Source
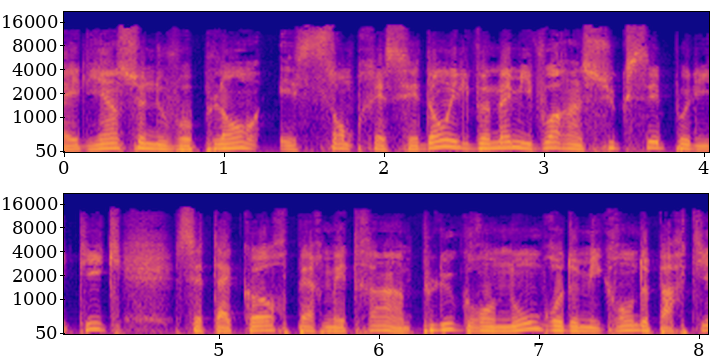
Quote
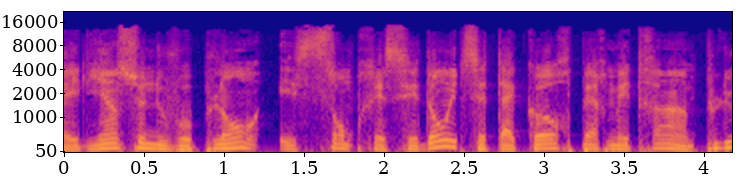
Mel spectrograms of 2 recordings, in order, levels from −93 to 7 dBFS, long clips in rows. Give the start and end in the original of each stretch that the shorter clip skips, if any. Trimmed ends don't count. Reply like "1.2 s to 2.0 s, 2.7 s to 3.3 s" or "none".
2.4 s to 4.7 s

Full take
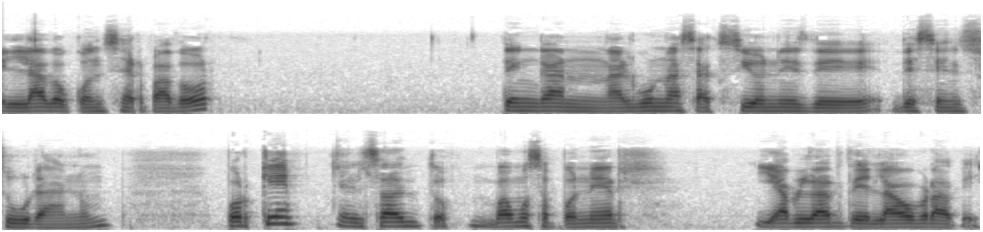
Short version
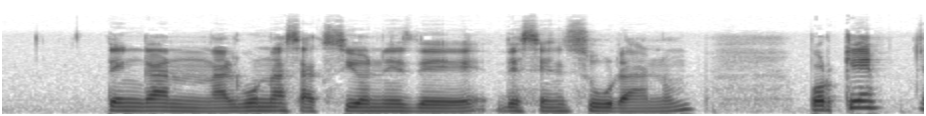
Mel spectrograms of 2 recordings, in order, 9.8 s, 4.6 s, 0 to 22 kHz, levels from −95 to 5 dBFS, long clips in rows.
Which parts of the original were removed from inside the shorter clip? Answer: none

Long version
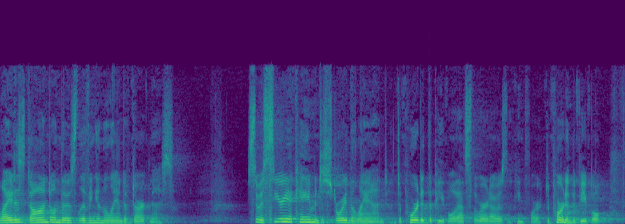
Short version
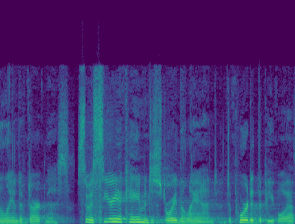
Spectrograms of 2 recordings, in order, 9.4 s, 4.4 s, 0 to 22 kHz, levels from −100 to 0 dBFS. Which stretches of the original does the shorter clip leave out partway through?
2.7 s to 3.7 s

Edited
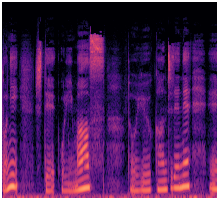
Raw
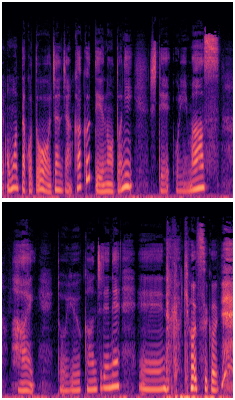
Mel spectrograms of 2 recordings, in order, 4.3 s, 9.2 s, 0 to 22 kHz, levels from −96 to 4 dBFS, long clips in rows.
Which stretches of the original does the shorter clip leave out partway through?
4.8 s to 5.7 s

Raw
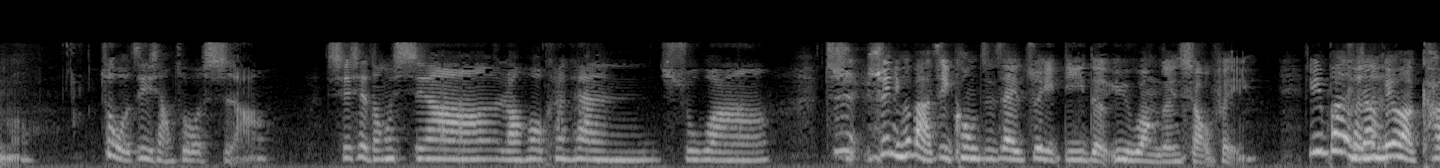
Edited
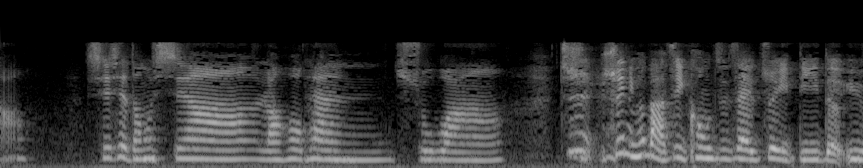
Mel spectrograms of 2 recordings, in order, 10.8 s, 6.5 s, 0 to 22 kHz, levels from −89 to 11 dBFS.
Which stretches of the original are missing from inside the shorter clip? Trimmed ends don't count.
4.1 s to 4.3 s

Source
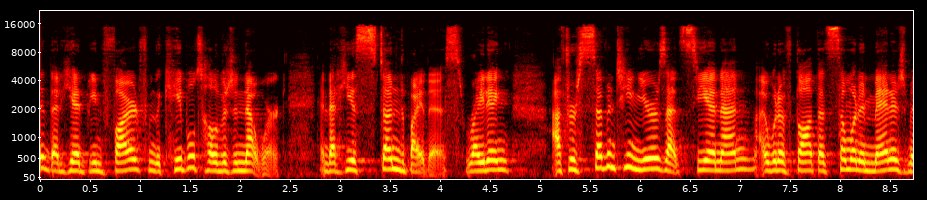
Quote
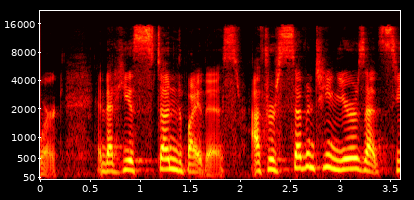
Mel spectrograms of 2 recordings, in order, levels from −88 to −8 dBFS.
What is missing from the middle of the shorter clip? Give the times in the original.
4.2 s to 5.0 s

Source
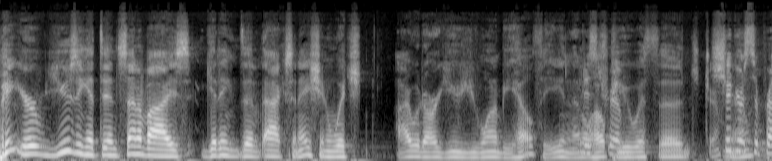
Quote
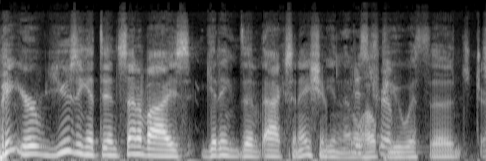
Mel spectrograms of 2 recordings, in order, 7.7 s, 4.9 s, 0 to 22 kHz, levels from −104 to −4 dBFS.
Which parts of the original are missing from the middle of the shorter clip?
3.3 s to 5.6 s

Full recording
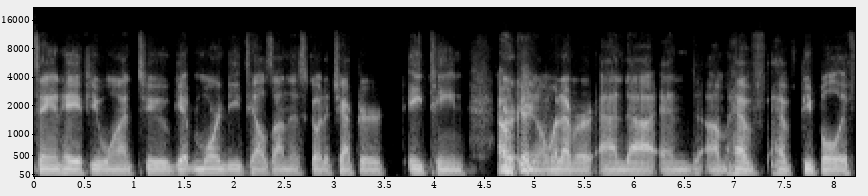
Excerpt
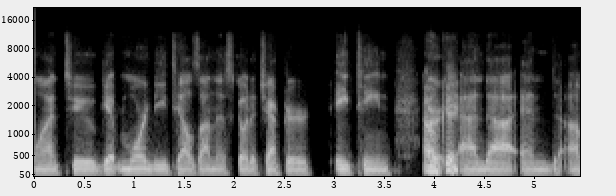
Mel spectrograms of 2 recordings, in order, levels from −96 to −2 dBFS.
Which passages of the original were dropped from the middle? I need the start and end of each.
5.0 s to 5.6 s

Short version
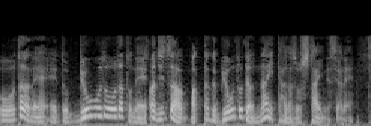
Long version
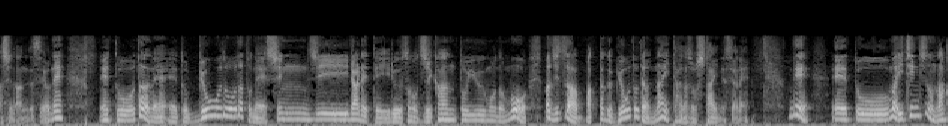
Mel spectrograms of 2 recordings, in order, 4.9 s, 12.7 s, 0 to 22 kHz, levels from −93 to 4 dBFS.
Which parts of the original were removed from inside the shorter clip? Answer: 3.6 s to 7.2 s

